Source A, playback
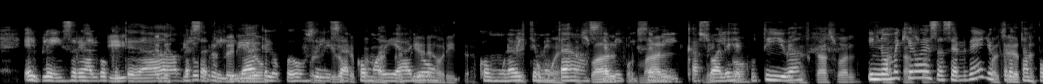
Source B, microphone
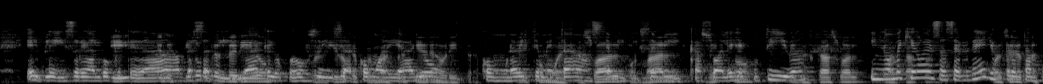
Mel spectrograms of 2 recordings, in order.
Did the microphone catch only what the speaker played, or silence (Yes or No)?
Yes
